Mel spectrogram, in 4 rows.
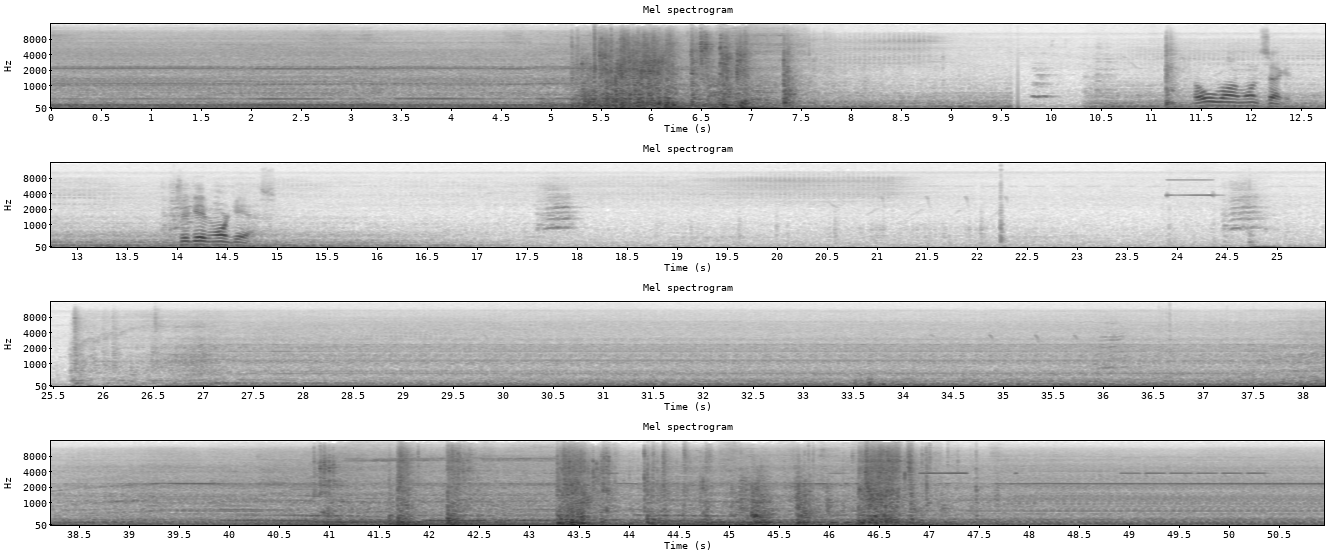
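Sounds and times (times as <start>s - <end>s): diesel engine starting and running: 0.0s - 9.7s, 10.3s - 17.4s, 25.6s - 50.9s
excavator clanks and knocks: 4.9s - 8.2s, 40.8s - 48.1s.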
